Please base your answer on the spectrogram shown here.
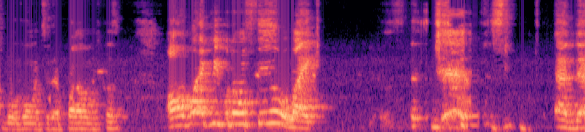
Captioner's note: laughs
